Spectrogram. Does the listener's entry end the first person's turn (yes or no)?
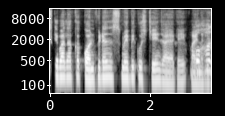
yes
